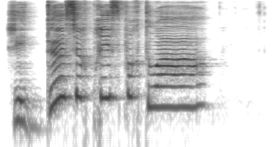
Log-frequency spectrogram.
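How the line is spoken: Exclaimed. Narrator (French): Pablo s'exclame

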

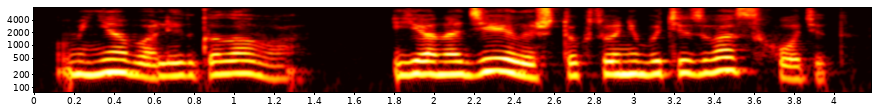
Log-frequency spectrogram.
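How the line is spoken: Plain. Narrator (Russian): сказала Бесс

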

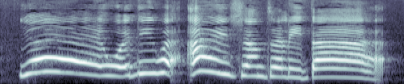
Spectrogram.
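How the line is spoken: Loud. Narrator (Chinese): 闪电麦昆大声说

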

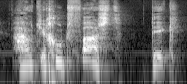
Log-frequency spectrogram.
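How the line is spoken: Mother shrieking in fear. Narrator (Dutch): gilde zijn moeder in haar angst toe

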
